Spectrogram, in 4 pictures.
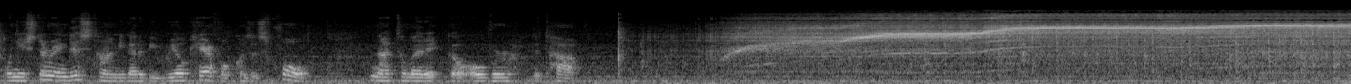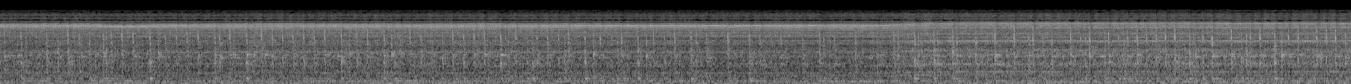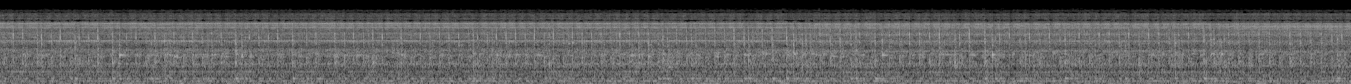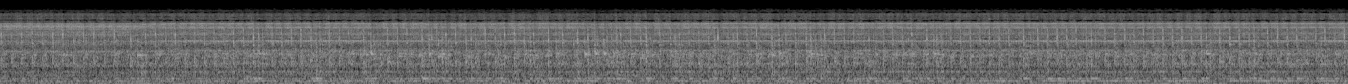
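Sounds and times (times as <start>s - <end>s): electric drill whining: 6.2s - 54.0s.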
